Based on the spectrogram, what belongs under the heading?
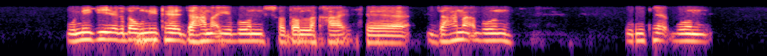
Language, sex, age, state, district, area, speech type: Santali, male, 18-30, West Bengal, Uttar Dinajpur, rural, conversation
